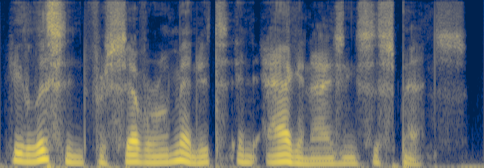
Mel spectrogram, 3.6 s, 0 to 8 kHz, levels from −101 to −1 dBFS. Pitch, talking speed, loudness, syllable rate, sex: 105 Hz, 130 wpm, -19 LUFS, 5.6 syllables/s, male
